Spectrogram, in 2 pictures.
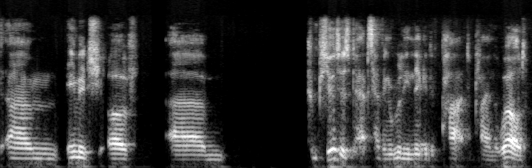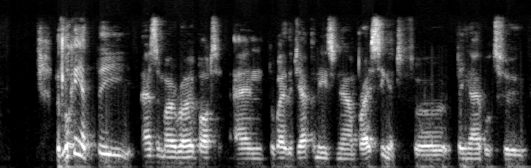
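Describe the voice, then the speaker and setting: A male teacher whose first language was Dutch, giving a conference talk in a halting way, full of ums and uhs. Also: low-pitched, mellow, muffled recording. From Australia. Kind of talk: presentation talk. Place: conference room.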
